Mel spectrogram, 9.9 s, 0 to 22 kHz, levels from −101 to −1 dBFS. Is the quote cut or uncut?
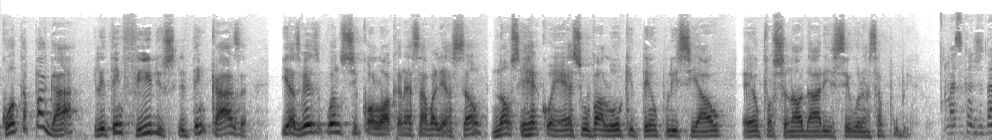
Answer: cut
